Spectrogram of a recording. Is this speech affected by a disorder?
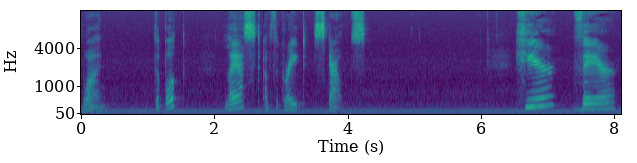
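No.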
